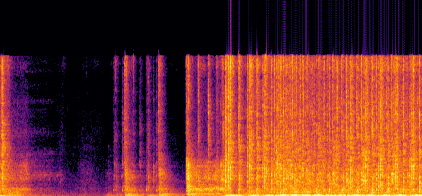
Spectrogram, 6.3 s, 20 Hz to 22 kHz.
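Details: Vintage nailhead V8 rail dragster, carburetor floats fixed after earlier poor running and a non-working accelerator pump: brief cranking, catches within about three seconds without choke and settles into a loud, lumpy but steady idle; starts and runs fine.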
